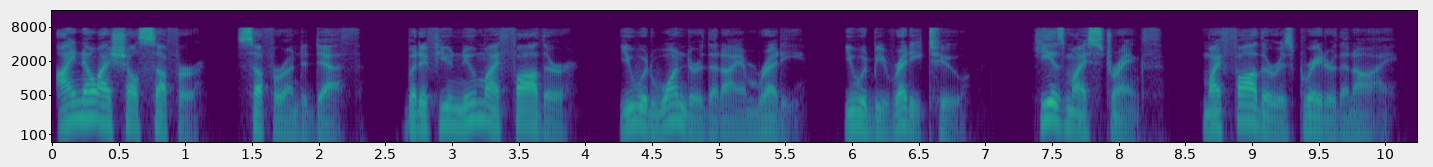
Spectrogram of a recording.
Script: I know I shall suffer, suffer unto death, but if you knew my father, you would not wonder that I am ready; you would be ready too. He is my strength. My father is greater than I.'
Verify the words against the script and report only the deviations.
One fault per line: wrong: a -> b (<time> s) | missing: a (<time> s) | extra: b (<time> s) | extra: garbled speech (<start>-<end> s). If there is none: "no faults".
missing: not (4.5 s)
